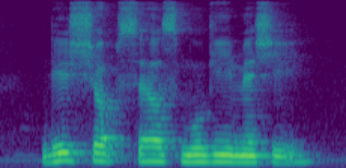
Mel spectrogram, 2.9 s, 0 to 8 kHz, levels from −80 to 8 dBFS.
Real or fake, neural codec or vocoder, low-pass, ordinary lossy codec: real; none; none; none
